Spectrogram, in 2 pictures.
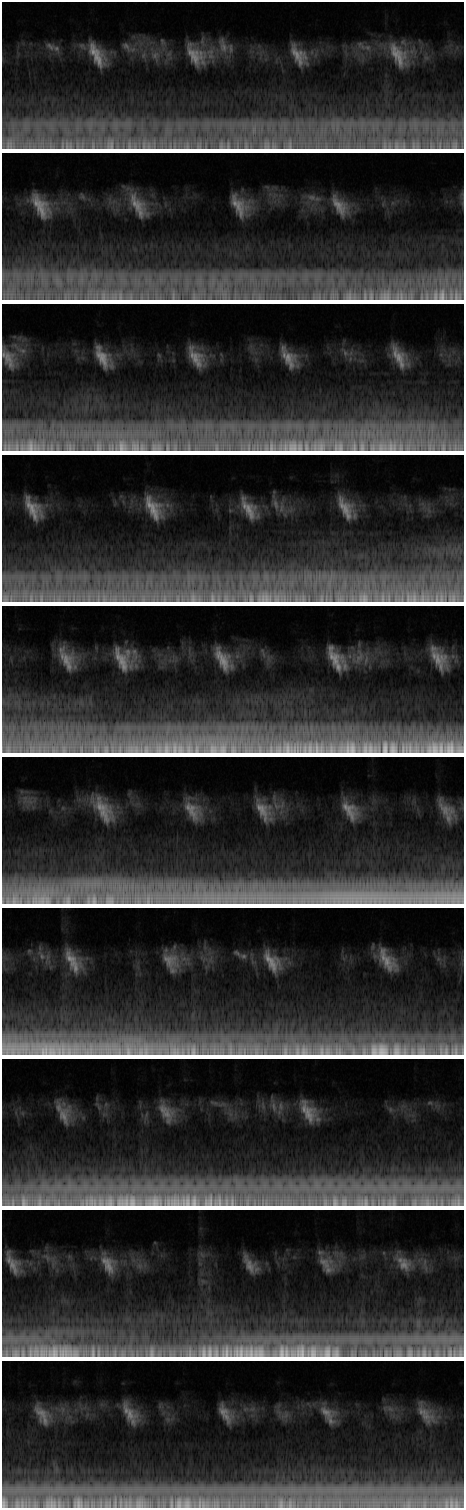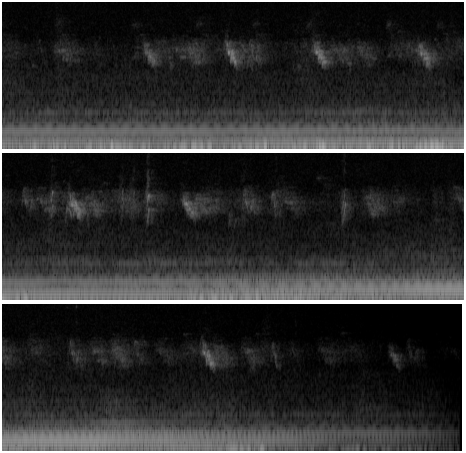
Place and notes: merscheid, barn yard
On a barn yard near a bigger cow shed. The sound of a generator, the moving animals in the shed, swallows flying around and a plane passing the sky.
Merscheid, Scheune
An einer Scheune in der Nähe einer größeren Kuhherde. Das Geräusch von einem Generator, die sich bewegenden Tiere in der Herde, Schwalben fliegen umher und ein Flugzeug überquert den Himmel.
Merscheid, basse-cour
Dans une basse-cour, à proximité d’une étable à vaches. Le bruit d’un générateur, les animaux qui bougent dans l’étable, des hirondelles qui volent un peu partout et un avion qui traverse le ciel.
Project - Klangraum Our - topographic field recordings, sound objects and social ambiences
Merscheid (Puetscheid), Luxembourg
